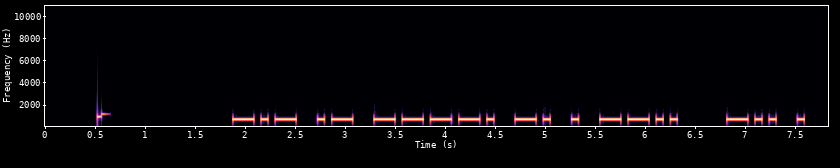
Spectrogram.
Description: Morse code, heard as a keyed tone, about 17 wpm, 700 Hz. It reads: KA9NEZ DE
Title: USA Callsign DE Callsign 17wpm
